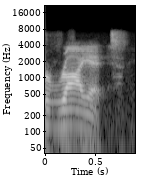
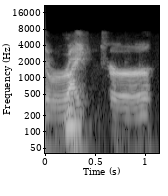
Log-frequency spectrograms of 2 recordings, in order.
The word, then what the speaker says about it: riot: no no no no not a right no uh the word I'm using is Riot R IO T very common collocation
